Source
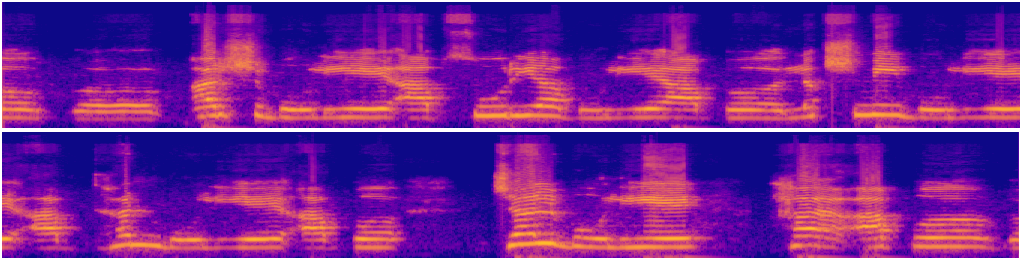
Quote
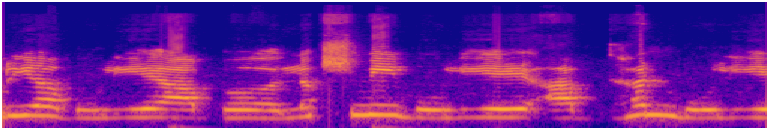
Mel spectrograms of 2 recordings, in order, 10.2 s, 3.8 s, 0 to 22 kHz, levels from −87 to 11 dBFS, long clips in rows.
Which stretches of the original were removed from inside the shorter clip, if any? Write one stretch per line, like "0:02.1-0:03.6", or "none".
none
